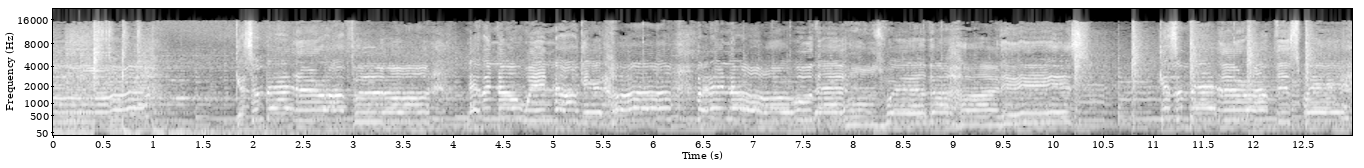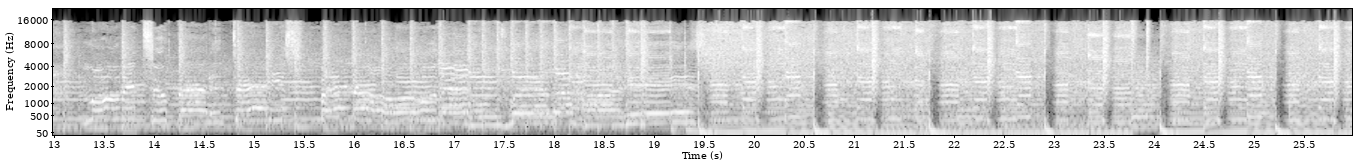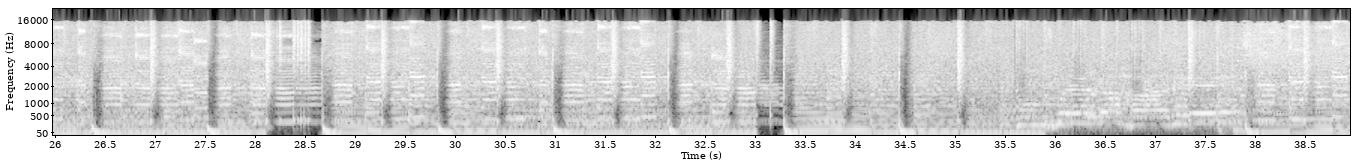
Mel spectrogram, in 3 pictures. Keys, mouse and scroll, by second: 0.9 click, 4.2 click, 5.5 right click, 6.6 x, 8.7 click, 10.0 click, 11.8 right click, 13.0 Tab, 13.9 right click, 14.6 right click, 14.9 Tab, 16.0 right click, 17.2 click, 20.2-21.9 drag, 21.9 right click, 23.1-27.5 drag, 28.9 click, 32.3 right click, 33.4 click, 34.2 click, 35.6-36.8 drag.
